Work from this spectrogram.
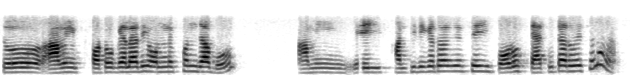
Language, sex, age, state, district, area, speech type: Bengali, male, 18-30, West Bengal, Bankura, urban, conversation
